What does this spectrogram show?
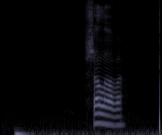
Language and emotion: Russian, neutral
